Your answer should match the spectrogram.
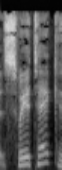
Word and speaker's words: Swiatek: And in the ladies, it looks like, is it Swiatek?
